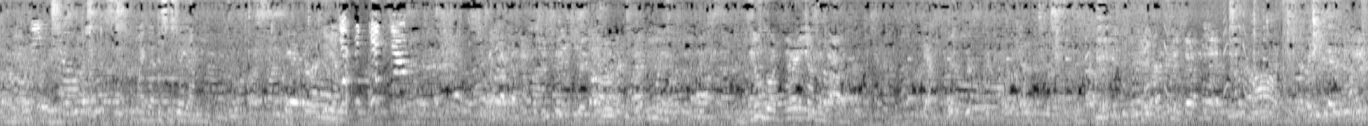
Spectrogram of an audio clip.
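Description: A busy room full of people chatting fills the background.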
